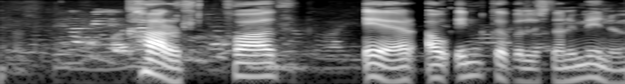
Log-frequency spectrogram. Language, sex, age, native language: Icelandic, male, 13, Icelandic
